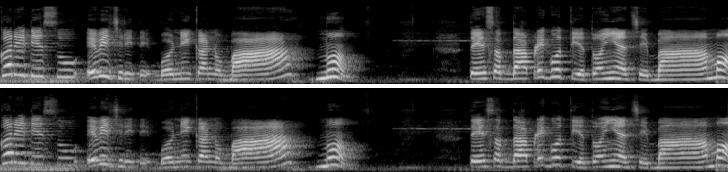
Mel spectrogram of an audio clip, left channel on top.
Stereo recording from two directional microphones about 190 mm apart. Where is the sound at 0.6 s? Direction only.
40° left (ahead or behind).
